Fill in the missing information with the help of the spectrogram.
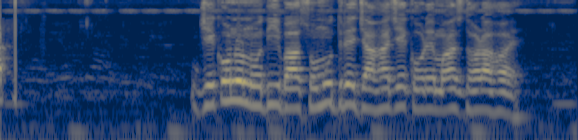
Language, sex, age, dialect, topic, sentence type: Bengali, male, 18-24, Standard Colloquial, agriculture, statement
